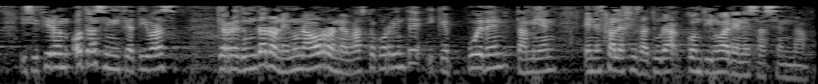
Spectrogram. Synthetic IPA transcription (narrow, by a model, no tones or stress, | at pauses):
iseiθje̞ɾo̞no̞t̪ɾasiniθjat̪iβ̞as | ke̞re̞ðund̪aɾo̞ne̞nunao̞ro̞ene̞lɣ̞ast̪o̞ko̞rje̞nt̪e̞ʔike̞pwe̞ð̞e̞nt̪ambje̞n | e̞ne̞st̪ale̞xizlat̪uɾako̞nt̪inuaɾe̞ne̞sase̞nd̪a̰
